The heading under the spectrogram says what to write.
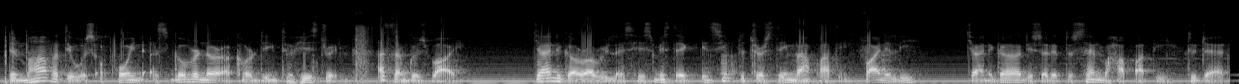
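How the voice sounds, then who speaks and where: A man's voice: low-pitched, moderate pace, creaky, background noise. A young man giving scripted historical narration as the narrator of a radio drama. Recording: dull lo-fi, music behind.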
